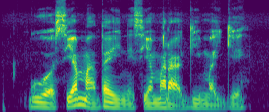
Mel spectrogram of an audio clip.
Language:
Kikuyu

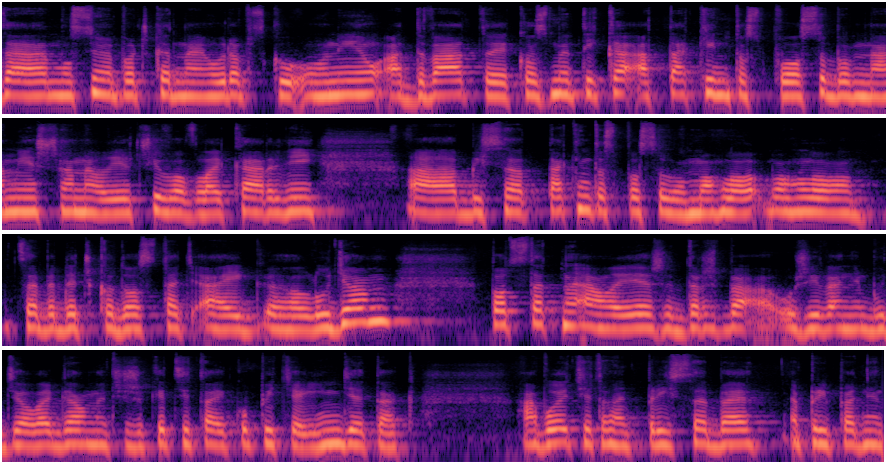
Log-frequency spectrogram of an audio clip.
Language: Slovak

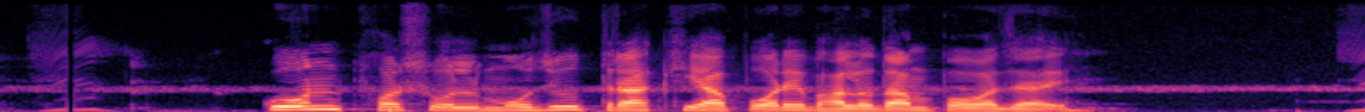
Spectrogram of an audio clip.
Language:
Bangla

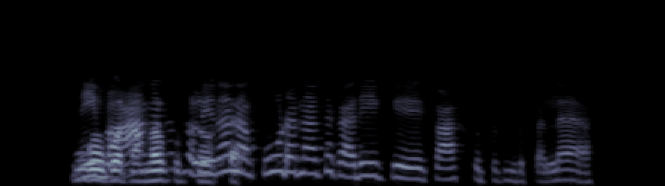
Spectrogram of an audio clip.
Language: Tamil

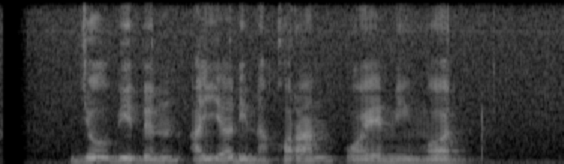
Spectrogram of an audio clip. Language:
Sundanese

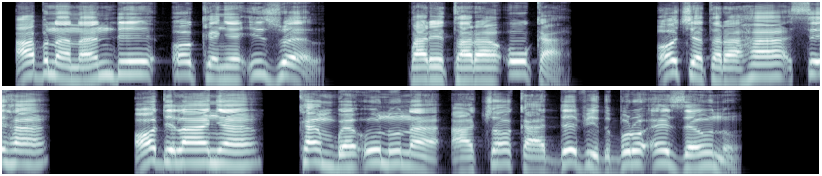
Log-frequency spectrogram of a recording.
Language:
Igbo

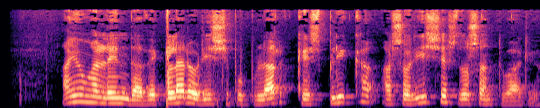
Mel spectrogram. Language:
Galician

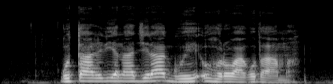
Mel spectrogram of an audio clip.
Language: Kikuyu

